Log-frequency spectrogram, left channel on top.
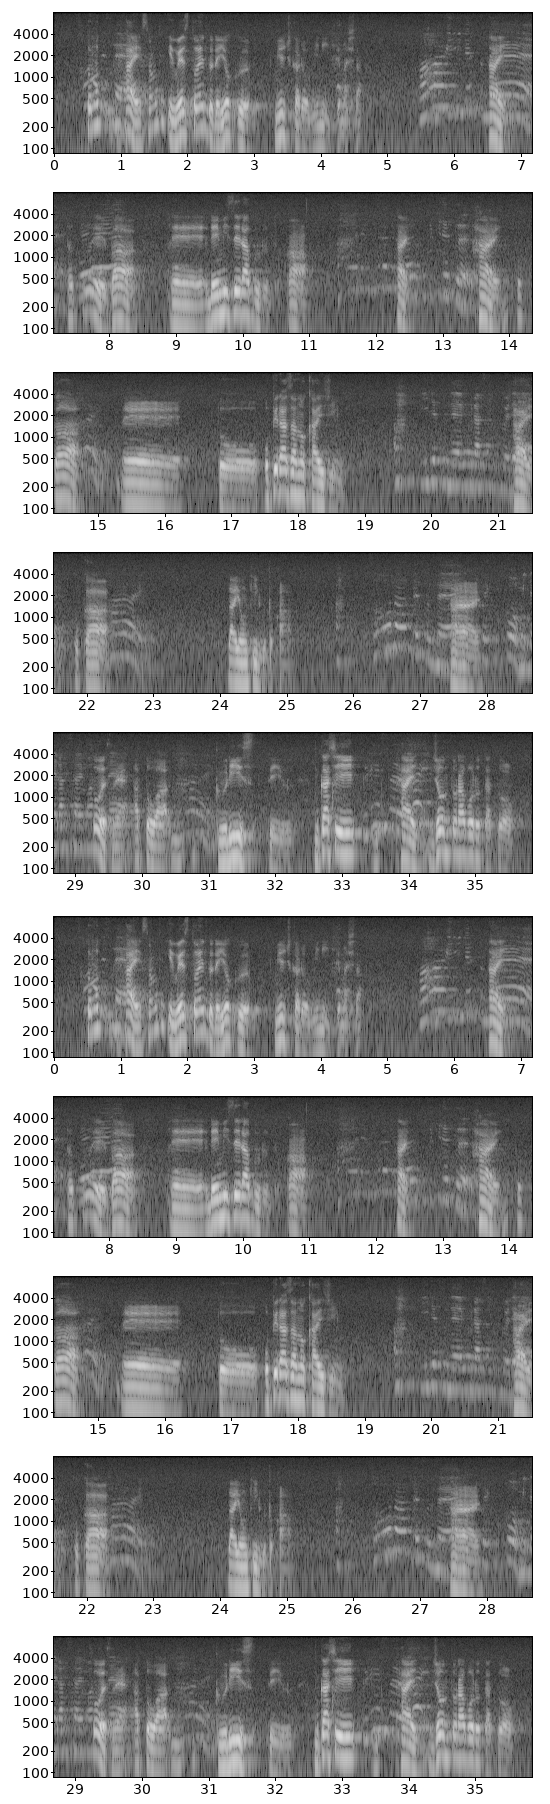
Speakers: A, on the left; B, on the right.
A: そうなんですね。
B: その、はい、その時ウエストエンドでよくミュージカルを見に行ってました。
A: はい。ああ、いいですね。
B: はい。例えば、
A: へえ。はい。
B: えーレ・ミゼラブルとか、
A: ああ、レ・ミゼラブル大好きです。
B: はい、はい、とか、
A: はい。
B: えーっと、オペラ座の怪人、
A: あ、いいですね。クラシックで。
B: はい、とか、
A: はい。
B: ライオンキングとか。
A: あ、そうなんですね。
B: はい。
A: 結構見てらっしゃいますね。
B: そうですね。あとは、
A: はい。
B: ググリースっていう、昔、
A: あ、グリース、
B: はい、
A: はい。
B: ジョン・トラボルタと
